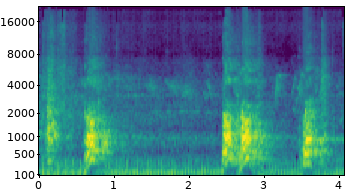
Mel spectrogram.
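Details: Leo, a German Shepherd dog, excited at home before a sealed parcel box is unboxed, gives four short, harsh barks, two of them in a quick double, with a low steady hum beneath.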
